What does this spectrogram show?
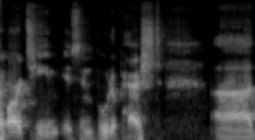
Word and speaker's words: Budapest: Uh, and so we've got about uh, 12 US folks and the remainder of our team is in Budapestt. Uh, the S is pronounced sh so it's Budapestt and we have about 120 folks in Hungary.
